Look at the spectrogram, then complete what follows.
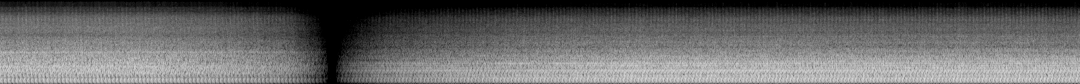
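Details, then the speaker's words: Craftsman mower, about 2010, 19 HP Briggs & Stratton single-cylinder, after re-gluing loose flywheel magnets that caused a loud vibrating tapping. Steady, even beat at full throttle with no misses or surging; charging only about 12.8–12.9 V. Normal running at full throttle. "Well, I think that's going to do it for today's video. I think I've solved the problem."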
